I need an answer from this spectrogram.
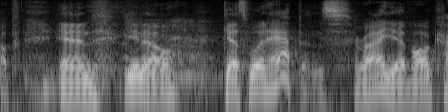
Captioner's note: chuckles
